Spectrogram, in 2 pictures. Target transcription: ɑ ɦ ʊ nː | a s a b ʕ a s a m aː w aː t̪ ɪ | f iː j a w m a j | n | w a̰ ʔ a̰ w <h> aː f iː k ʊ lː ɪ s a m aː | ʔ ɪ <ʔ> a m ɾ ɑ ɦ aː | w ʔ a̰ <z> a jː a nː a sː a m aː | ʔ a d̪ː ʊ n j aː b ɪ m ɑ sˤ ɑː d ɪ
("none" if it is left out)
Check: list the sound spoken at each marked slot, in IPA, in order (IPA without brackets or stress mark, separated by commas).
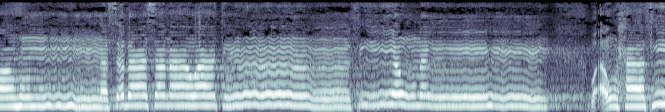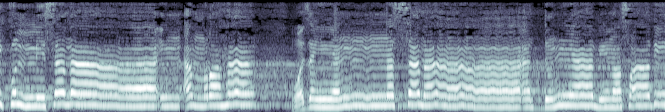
ħ, ʔ, z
